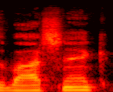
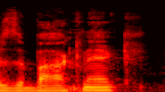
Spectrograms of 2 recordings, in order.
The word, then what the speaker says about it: Zbacnik: My last name is Zbacnik. It's a tough one. It's pronounced Zbacnik or Zbacnik, or you can just call me.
